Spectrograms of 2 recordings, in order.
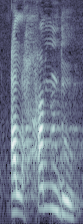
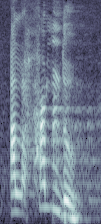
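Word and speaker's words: الحمد: না আব্বা বলুন না আলহামদু গলার ভেতর থেকে হে টা উচ্চারণ করবেন এই মা বোনেরা মা বোনেরা শুনছেন এই মা বোনেরা ভালো করে শুনে নাও আলহামদু গলার ভেতর থেকে হে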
